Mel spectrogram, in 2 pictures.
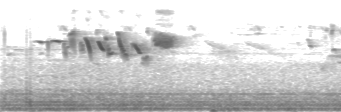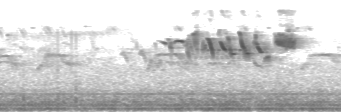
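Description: A rusty-collared seedeater sings two short bursts of quick, high twittering notes, each ending on a clear whistled note, over a faint low hum.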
